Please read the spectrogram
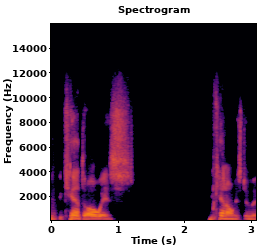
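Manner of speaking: voice catching a little, slightly choked up with emotion. Addressing a group before opening the discussion, choking up a little. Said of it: "I'm choking up a little as I say that".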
